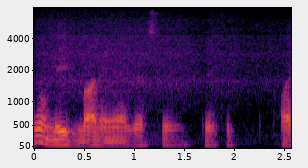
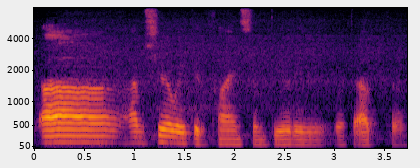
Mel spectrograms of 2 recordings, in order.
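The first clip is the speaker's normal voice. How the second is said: ordinary talk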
